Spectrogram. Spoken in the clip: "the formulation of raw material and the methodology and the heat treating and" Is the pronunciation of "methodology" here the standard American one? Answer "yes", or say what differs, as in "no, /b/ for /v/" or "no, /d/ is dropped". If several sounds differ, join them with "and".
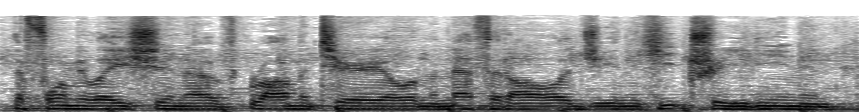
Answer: yes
